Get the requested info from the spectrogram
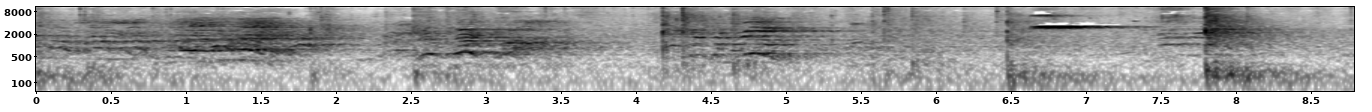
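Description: Players shouting during an indoor soccer game, voices echoing in a large gym hall, with ball kicks and thuds on the court floor. A brief high steady tone sounds about seven seconds in.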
